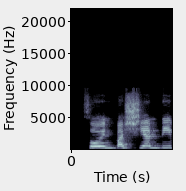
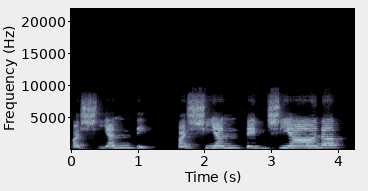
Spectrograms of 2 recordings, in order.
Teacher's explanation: But it is Pashya, half sha joined to a full ya.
